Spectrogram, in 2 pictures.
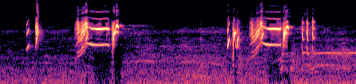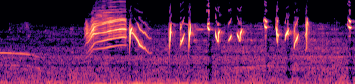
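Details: Twelve-year-old European goldfinch of the parva form, a kept bird, singing liquid, ringing phrases with drawn-out, layered notes, then ending in a rapid run of sharp, high twitters.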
